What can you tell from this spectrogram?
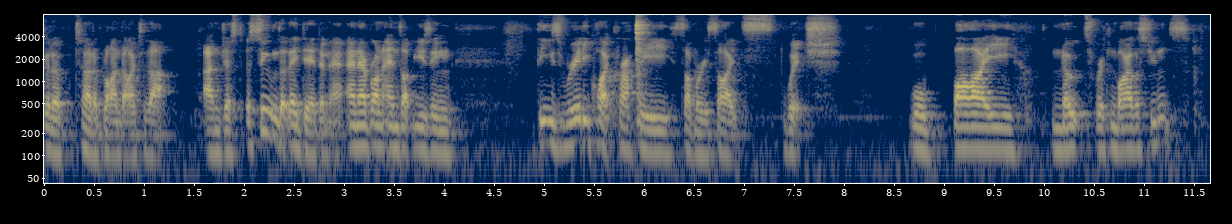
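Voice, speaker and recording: A somewhat breathy man with a British accent. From southeast England. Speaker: startup founder. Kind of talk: interview.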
